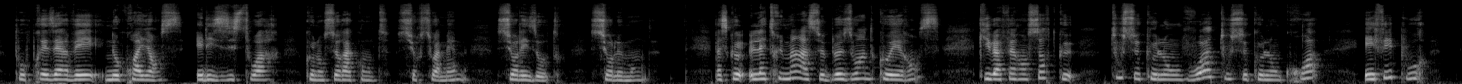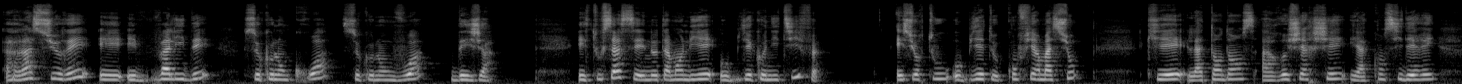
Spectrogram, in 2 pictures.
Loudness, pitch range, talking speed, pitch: -26 LUFS, 210-245 Hz, 170 wpm, 230 Hz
